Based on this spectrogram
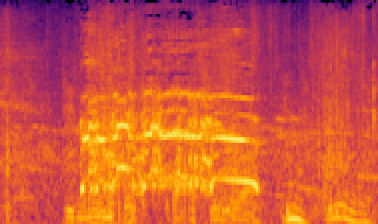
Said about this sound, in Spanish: Son gallos excelentes, ¿eh?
